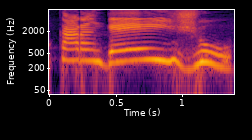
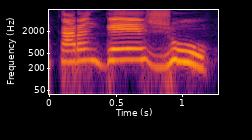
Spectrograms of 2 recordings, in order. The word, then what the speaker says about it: caranguejo: Nem como carangueijo que o povo coloca o I. É. Caranguejo sem o i.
